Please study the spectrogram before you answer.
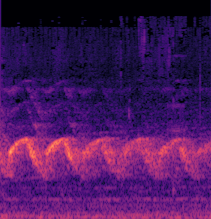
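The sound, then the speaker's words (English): A fire engine from a fire station down the street passes by, its siren wailing in a fast, rising-and-falling yelp, cycling about twice per second at a steady, fairly strong level, with no voices over it. “So for those of you listening, if you listen to Magnum Broadcast, you also know that we live down the street from a fire station, so...”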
